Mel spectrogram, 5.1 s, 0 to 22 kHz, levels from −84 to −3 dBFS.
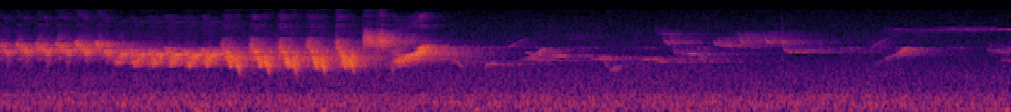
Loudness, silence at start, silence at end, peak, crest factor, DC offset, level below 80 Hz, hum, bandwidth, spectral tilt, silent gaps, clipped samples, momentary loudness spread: -29 LUFS; 0 s; 0 s; -16 dBFS; 18 dB; under 0.1%; -60 dBFS; none; 16.5 kHz; -0.5 dB/octave; none; under 0.1%; 18 LU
